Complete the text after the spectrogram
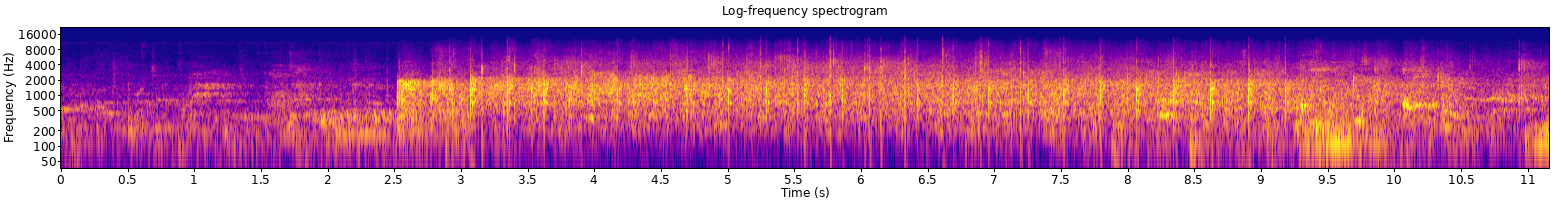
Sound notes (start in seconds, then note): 2.5 applause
